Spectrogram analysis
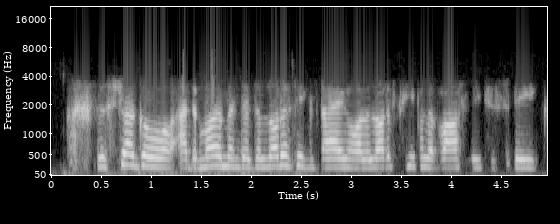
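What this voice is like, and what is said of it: Unclear, congested voice. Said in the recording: “I'm not very clear, as you can hear, ... I have got a cold. You'll have to forgive me that my voice is a bit not myself”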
